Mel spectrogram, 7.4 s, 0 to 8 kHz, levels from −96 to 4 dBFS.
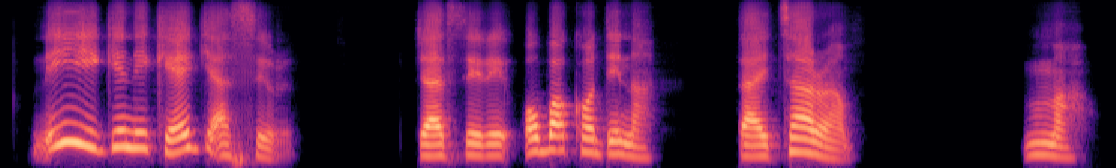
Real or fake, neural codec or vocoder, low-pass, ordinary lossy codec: fake; codec, 16 kHz, 0.3 kbps, FocalCodec; none; none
